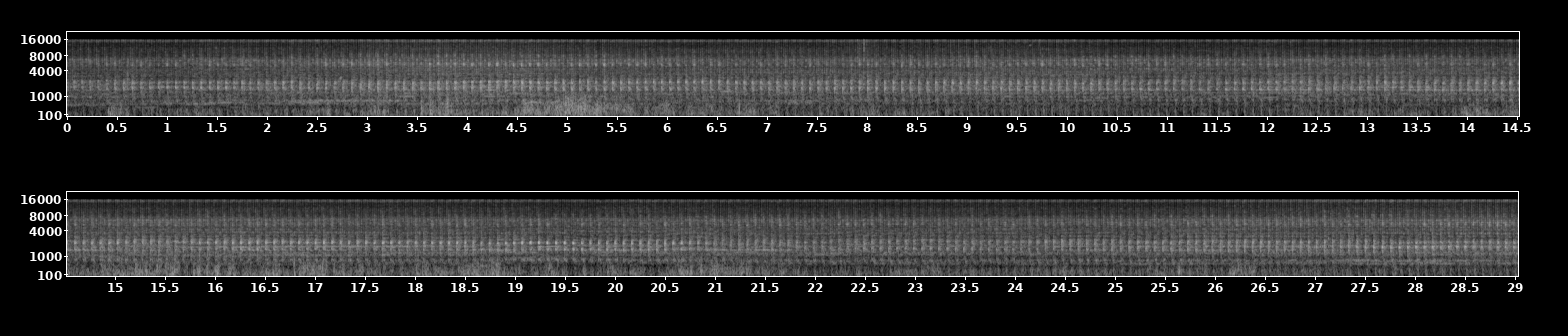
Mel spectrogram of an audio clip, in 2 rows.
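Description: Mahindra Yuvraj 215 mini tractor's single-cylinder diesel engine running steadily under load while pulling a seven-tine cultivator through the soil.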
